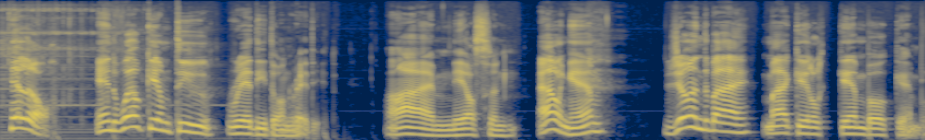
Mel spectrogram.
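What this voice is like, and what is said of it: Put-on Russian Slavic accent. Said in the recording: “It's not bad. I think it's like a middle European Russian you're going for... I feel like it's kind of a combination of Russian, and then a Pennsylvanian Dracula... It's kind of Slavic a little bit... You put an H in yes, which is very Slavic.”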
